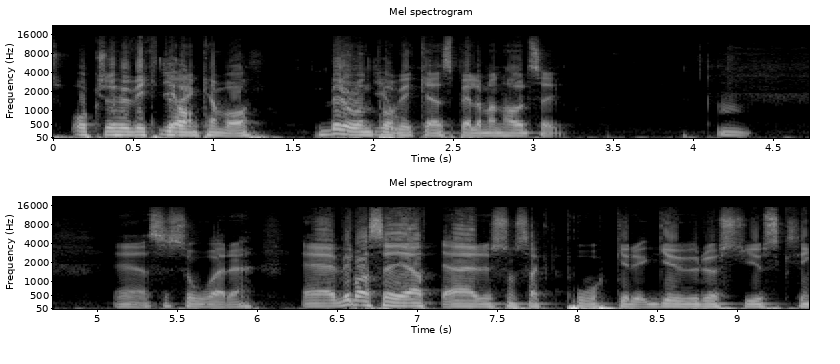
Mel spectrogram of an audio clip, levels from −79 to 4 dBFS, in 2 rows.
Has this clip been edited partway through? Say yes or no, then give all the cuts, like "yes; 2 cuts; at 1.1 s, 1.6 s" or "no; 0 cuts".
yes; 4 cuts; at 3.0 s, 6.6 s, 7.2 s, 7.9 s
